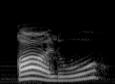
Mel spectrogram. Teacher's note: Qalu, ko-nya 2 harokat, lu-nya 4 sampai 5 harokat.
